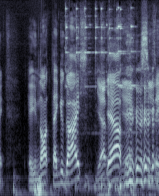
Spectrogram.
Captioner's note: ring ring ring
